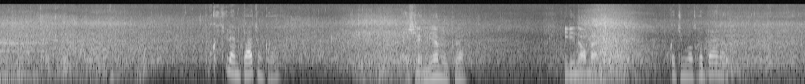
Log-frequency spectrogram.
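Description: Small waves wash softly onto a shore.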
